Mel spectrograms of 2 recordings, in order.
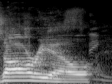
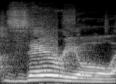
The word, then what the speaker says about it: Zariel: Zar right yeah and it is zarel not zerel XP to level three and I hate that argument he says like cuz every time someone corrects him he goes I'm American you would say it with a a with a sharp a like zerial and it's like that's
